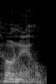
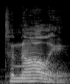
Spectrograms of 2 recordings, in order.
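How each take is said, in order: First: It is said with English vowels. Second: It is said with Italian vowels. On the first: The speaker calls it wrong. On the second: The speaker calls it right.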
